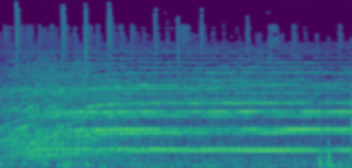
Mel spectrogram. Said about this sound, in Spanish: Alarmas antiaéreas que en muchas ocasiones se veían acentuadas por el sonido de los misiles y de los morteros golpeando las calles y los edificios de Kiev.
